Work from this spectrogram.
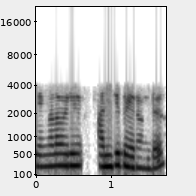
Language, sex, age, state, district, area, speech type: Malayalam, female, 18-30, Kerala, Thiruvananthapuram, rural, conversation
